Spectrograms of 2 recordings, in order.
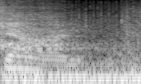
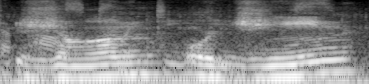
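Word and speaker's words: Jeanne: those names that sound looks like it should be pronounced Jean or gene i would think Jean ya know they all just straight-up pronounce it John I do seem to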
